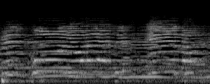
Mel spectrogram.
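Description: A young girl singing solo into a microphone, in long held notes that bend and waver.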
